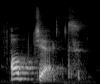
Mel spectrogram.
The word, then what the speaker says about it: object: Object, object.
